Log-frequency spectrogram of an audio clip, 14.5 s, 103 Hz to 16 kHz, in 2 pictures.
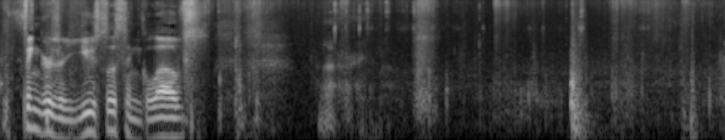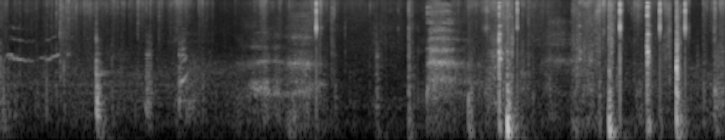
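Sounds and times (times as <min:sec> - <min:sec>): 
speech: 0:00.0 - 0:02.6, 0:03.2 - 0:03.5
rustling: 0:00.0 - 0:14.4
footsteps crunching on packed snow: 0:04.1 - 0:09.4, 0:12.4 - 0:14.4.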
